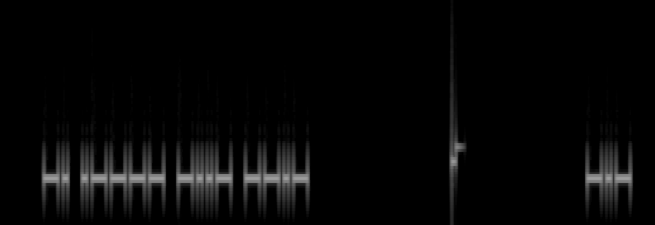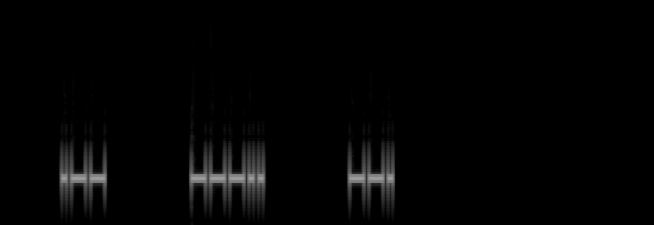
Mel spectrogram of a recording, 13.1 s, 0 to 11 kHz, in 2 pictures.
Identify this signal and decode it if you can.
Morse code, heard as a keyed tone, about 25 wpm, spaced as for 13 wpm, 700 Hz. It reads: N1XQ KW8G
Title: USA Call Signs - 4 Characters - 6x Character Spacing - 25wpm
